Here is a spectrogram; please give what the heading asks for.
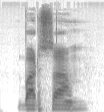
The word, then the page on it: barsam: mpur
